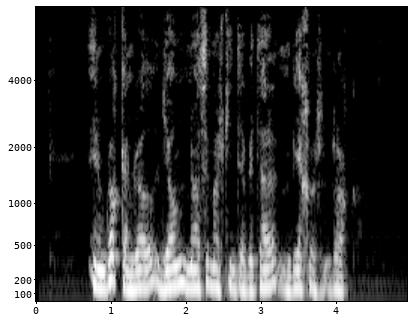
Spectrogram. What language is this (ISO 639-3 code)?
spa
